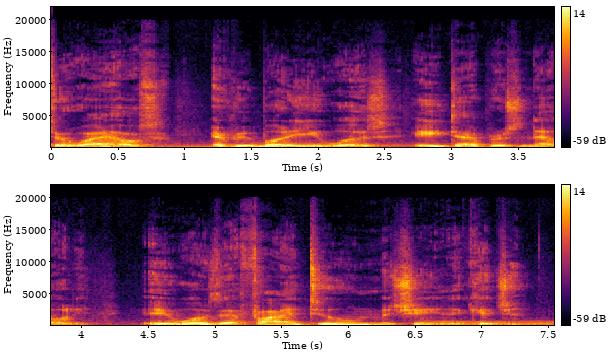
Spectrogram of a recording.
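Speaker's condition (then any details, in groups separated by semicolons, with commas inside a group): Amyotrophic lateral sclerosis; progressive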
